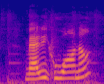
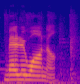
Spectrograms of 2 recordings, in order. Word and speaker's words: marijuana: मैरिजुआना तो नहीं बोलते, मैरीहुआना नहीं बोलते, मैरिवाना। It's called marijuana. मतलब बोलते ही लगता है हमने कितनी बड़ी चीज़ बोली है ना। हाँ, सो मैरीहुआना नहीं, मैरीवाना।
